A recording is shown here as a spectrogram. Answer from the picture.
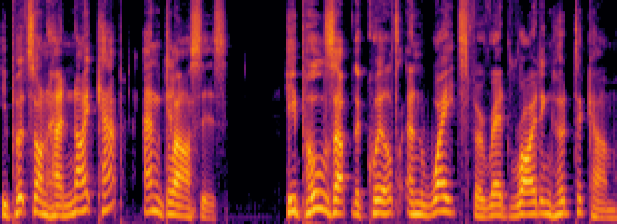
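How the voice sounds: In a very clean recording with a silent background, a man speaks at a fairly slow pace with lively intonation, a fairly bright tone and a fairly high pitch.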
